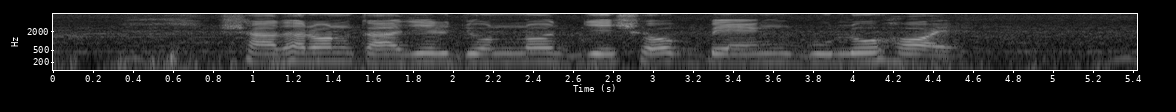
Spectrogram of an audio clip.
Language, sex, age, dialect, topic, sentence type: Bengali, male, 36-40, Standard Colloquial, banking, statement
